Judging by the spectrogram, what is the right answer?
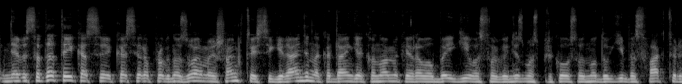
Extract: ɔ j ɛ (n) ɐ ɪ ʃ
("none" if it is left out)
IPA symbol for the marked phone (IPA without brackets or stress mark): m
